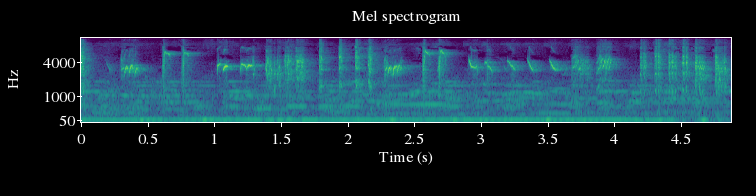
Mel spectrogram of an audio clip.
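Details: A Black-browed reed warbler sings energetically, alternating pure whistled notes with harsh rapid chatter and short slurred notes, delivered continuously over a faint low electrical hum.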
